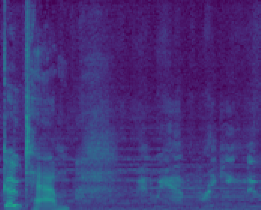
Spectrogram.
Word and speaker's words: Gotham: Keep those front doors locked It's and pronounced goat ham.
